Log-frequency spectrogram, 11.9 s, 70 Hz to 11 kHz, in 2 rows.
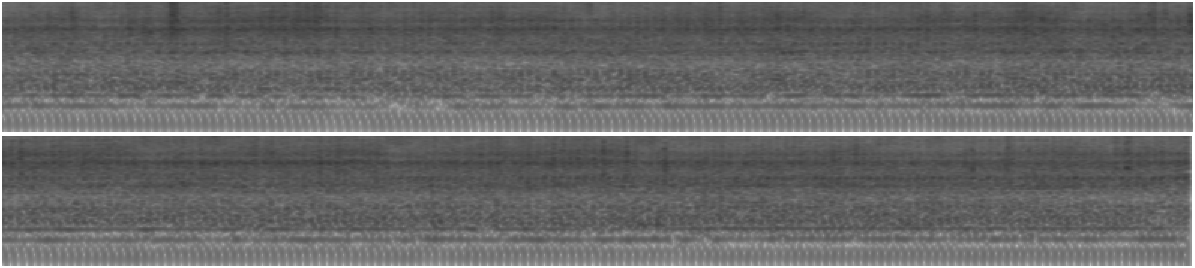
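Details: Honda Harmony II HRS216 lawnmower after carburetor service and tune-up, warm, at low idle: low, steady putter holding even throughout without hunting or surging; idling cleanly.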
